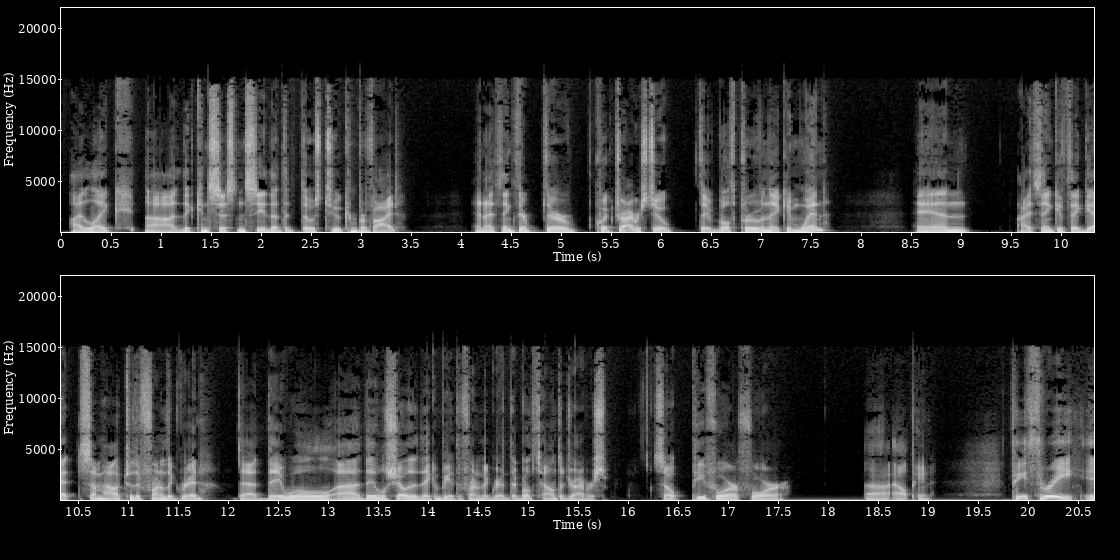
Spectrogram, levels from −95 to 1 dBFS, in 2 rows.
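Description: Near the end, from about 17.42 s to 20.32 s, mains hum comes in under the speech: a steady low drone at 60 Hz, sitting well below the talker, roughly 35 dB down. That's power-line energy leaking into the signal path, the kind of thing a ground loop or a transformer sitting too close to the cabling will do. It just switches on, hangs there as a flat buzz, then drops away.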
